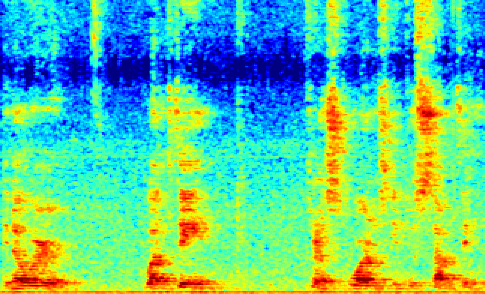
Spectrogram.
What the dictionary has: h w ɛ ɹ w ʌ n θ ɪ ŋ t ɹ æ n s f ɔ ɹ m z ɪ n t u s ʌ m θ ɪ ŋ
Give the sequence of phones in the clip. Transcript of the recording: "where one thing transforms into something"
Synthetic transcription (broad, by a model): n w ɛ ɹ w ʌ n θ ɪ ŋ t ɹ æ n s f ɔ ɹ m s ɪ n t u s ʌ m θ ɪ ŋ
